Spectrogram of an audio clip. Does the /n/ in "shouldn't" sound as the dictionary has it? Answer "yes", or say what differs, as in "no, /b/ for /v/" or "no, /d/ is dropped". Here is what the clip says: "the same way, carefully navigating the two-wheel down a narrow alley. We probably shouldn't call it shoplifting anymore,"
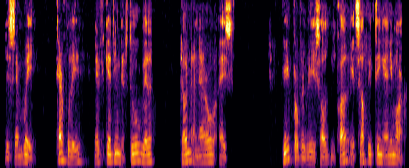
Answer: no, /l/ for /n/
